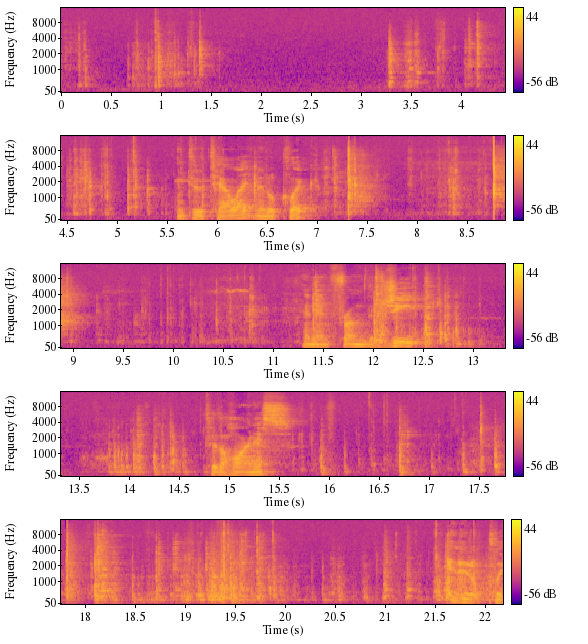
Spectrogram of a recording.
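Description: Plastic wire connectors click and rattle.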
